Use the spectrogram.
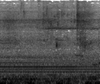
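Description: Water running and trickling near a fish tank in a home kitchen: a soft, continuous splashing flow with faint drips, steady and fairly close, with no voices.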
